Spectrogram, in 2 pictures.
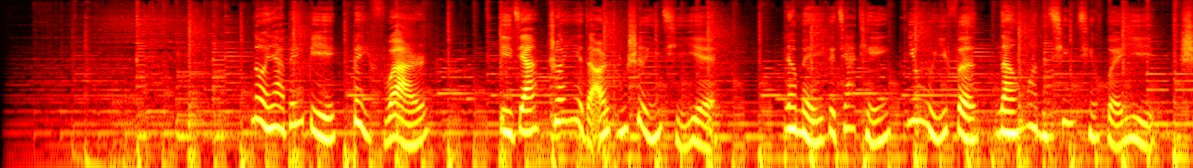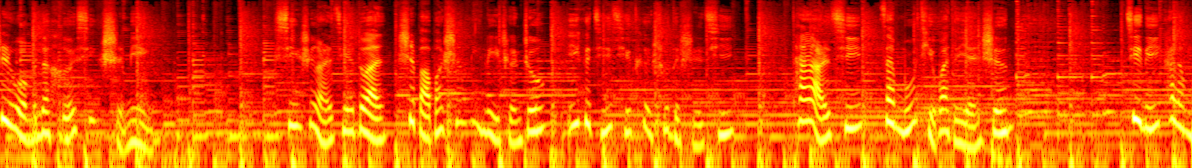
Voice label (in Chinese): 女 广告 亲切 淑女 端庄; BABY贝福儿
